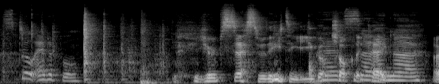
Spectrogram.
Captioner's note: laughter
